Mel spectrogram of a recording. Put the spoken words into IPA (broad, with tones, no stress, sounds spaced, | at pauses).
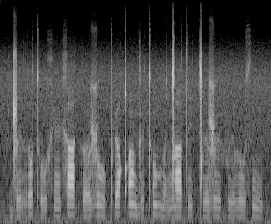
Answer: ɖ͡ʐ ɨ˨˦ r o˥ tʼ u˨˦ x ẽ˨˦ x a˥ k ɵ˨˩˦ ʐ u˥˨ pʼ ʉ˥ qʼ ũ˥ ɡ ʉ˨˦ tʼ ũ˥ m ɵ˨˩˦ ŋ͡ǀ a˥ t i˥˨ ǀ ɨ˨˦ ʐ ʉ˥˨ f ɨ˨˩˦ l u˨˩˦ s ĩ˥˨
